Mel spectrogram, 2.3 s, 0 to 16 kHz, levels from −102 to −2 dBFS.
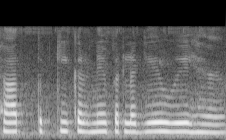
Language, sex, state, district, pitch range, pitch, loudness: Hindi, female, Haryana, Charkhi Dadri, 225-235 Hz, 235 Hz, -16 LUFS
